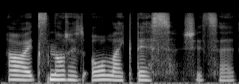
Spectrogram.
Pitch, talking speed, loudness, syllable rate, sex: 200 Hz, 225 wpm, -16 LUFS, 4.3 syllables/s, female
